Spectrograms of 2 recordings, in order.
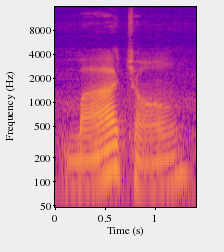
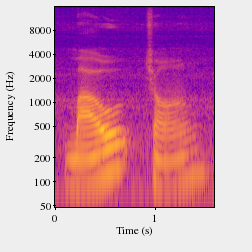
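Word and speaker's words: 毛虫: So now caterpillar is called ma chong, ma chong, mao. Sorry, it is pronounced as mao chong, mao chong, which is literally translated as hair insect.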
